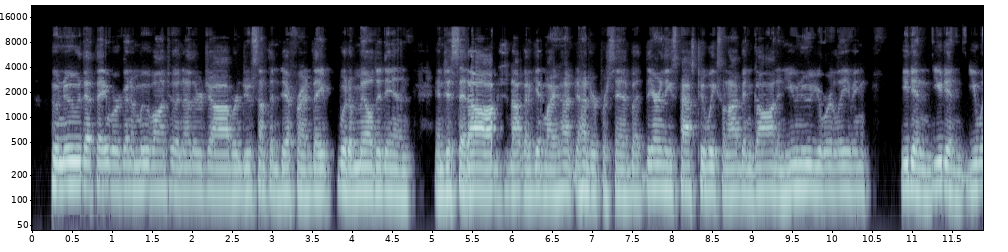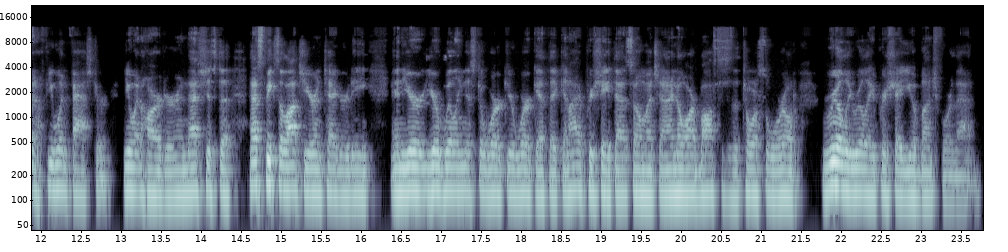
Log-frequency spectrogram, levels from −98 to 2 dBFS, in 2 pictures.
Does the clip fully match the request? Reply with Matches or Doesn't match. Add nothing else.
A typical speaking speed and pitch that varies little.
Doesn't match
